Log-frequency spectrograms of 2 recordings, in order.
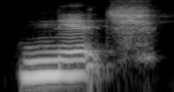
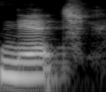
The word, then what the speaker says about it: niche: anybody else in a niche service area and yes I do pronounce Niche a la American and not Allah snooty Brit Niche but just so you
